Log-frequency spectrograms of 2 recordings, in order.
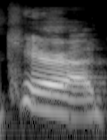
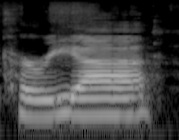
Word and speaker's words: Khaira: It's Kara, just pronounced C-A-R-A, but Kara. It's a lot better. Kara. Yeah, most people call it Korea, Kahira. Kara works perfectly for me.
